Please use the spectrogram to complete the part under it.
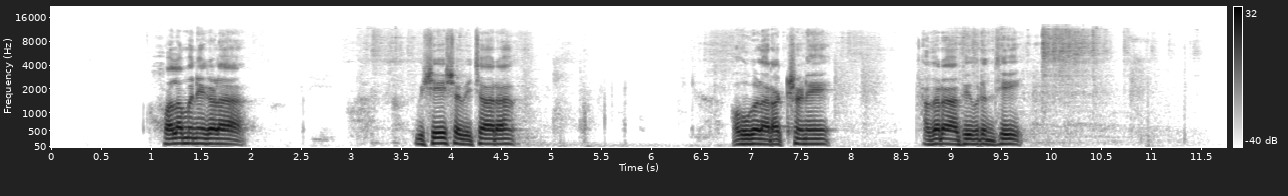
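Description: A man chants in a slow, sing-song voice close to a microphone, in short phrases with pauses.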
